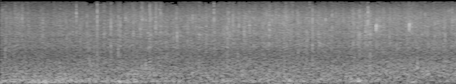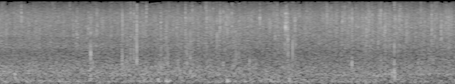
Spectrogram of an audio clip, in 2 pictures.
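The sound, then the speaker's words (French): Steady rain falls during a thunderstorm at a guards' cabin, a dense, continuous patter of drops with no pauses, fairly loud and even throughout, with no voices. “Un filet de pluie.”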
